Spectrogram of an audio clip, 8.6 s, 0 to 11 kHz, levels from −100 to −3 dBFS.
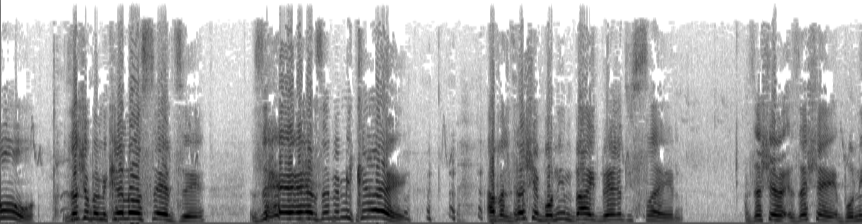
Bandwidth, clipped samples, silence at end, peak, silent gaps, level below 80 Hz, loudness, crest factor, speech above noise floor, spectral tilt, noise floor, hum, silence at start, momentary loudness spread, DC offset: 10 kHz; 0.9%; 0 s; 0 dBFS; none; -44 dBFS; -10 LUFS; 12 dB; 39 dB; -4.5 dB/octave; -49 dBFS; none; 0 s; 12 LU; 2%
